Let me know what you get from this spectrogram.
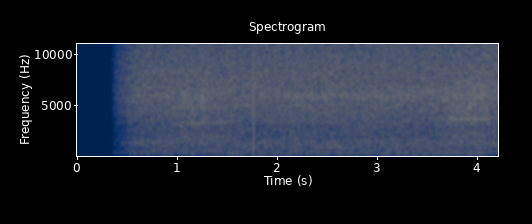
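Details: Honey bees on a winter cleansing flight around hives kept in the Langstroth-Root system, recorded around 11–12 January; steady, dense buzzing hum fills the clip, with two sharp clicks.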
